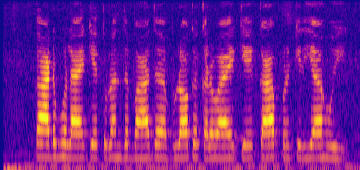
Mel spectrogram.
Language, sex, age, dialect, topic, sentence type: Maithili, female, 46-50, Angika, banking, question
